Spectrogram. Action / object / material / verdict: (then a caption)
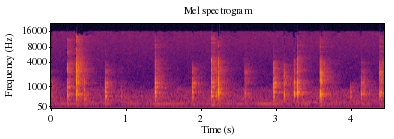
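tap / plastic food container / plastic / none. Light fingertip taps on a Tupperware plastic food container, about 14 taps at an irregular pace. Each tap is a short, hollow click centered near 550 Hz with a brief bright edge and almost no ring, over a faint steady low hum.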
